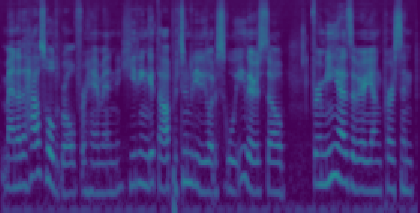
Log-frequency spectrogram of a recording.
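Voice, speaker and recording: A young woman whose first language was Spanish speaks earnestly about her own life as a podcast co-host. Her voice sits in a middle pitch, and she tells her story in a sincere, reflective way. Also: fairly even intonation, fast talker. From United States. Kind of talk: personal reflective podcast talk.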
